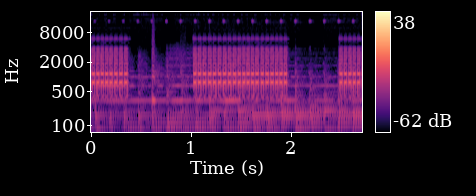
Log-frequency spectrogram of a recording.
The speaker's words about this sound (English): The phone rang and rang. It felt like tossing a rock into a hole and waiting for it to hit bottom. Finally, the line clicked.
